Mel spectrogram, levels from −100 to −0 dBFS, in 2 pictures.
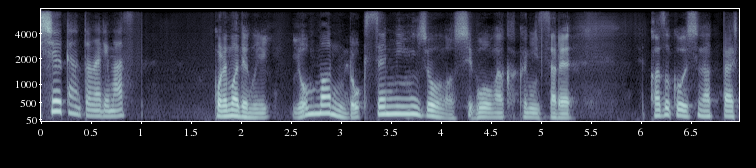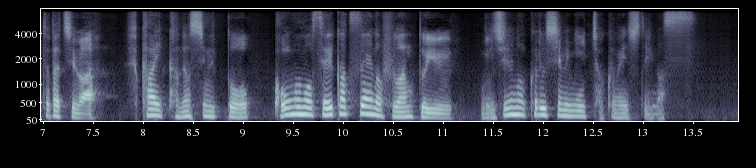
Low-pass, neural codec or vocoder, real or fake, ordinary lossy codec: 7.2 kHz; codec, 16 kHz, 1 kbps, FreqCodec, larger model; fake; none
